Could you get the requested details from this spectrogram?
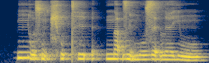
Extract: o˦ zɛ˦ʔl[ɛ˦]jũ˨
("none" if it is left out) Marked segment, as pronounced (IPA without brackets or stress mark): ɛ˦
